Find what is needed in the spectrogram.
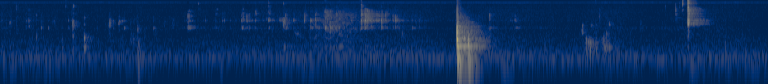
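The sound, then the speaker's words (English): Quiet sipping of water: faint wet clicks and small slurps, one louder gulp in the middle, over a low steady hum with no talking. “Sips water.”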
